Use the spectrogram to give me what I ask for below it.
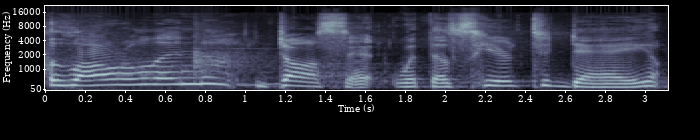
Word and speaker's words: Laurelyn: brothers, of course, and they used to call me Laurel and Hardy, which is a really good way to remember how to say my name.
